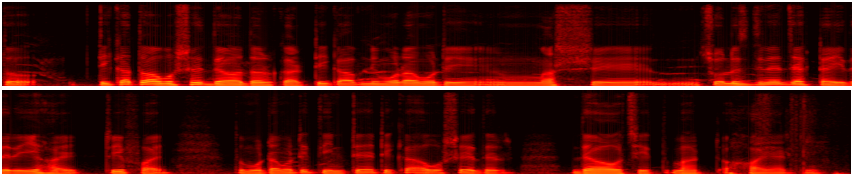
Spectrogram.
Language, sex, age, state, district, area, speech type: Bengali, male, 18-30, West Bengal, Murshidabad, urban, spontaneous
